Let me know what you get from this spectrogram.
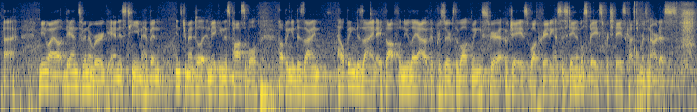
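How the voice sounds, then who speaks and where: A man from Vermont reads a prepared statement at a podium, his tone upbeat and promotional. His nose is stuffed up and sniffly, and his voice sits a little low. Clear background noise hangs under the meeting recording. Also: steady tone, fairly quick. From Vermont, USA. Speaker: public commenter. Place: town meeting room. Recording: noisy local-access meeting recording.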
